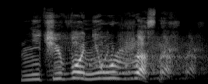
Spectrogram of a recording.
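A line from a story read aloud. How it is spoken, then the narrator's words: Shrill woman's voice. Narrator (Russian): Вдруг раздался визгливый женский голос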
